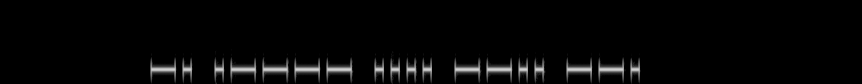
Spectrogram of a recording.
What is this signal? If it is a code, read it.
Morse code, heard as a keyed tone, about 15 wpm, 700 Hz. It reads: N1HZG
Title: USA Call Signs - 5 Characters - Repeated 3x - 15wpm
